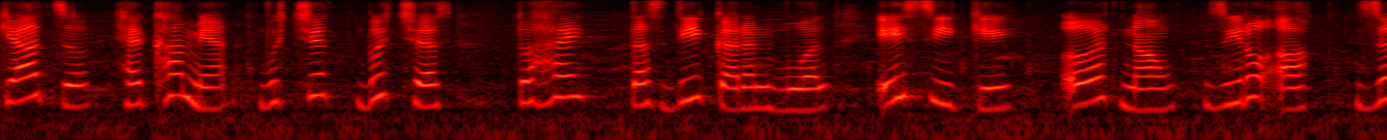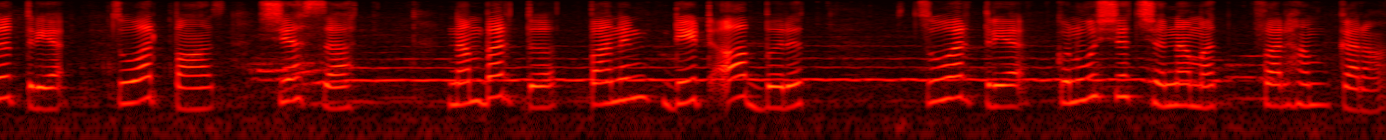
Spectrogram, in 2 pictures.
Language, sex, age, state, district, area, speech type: Kashmiri, female, 18-30, Jammu and Kashmir, Bandipora, rural, read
